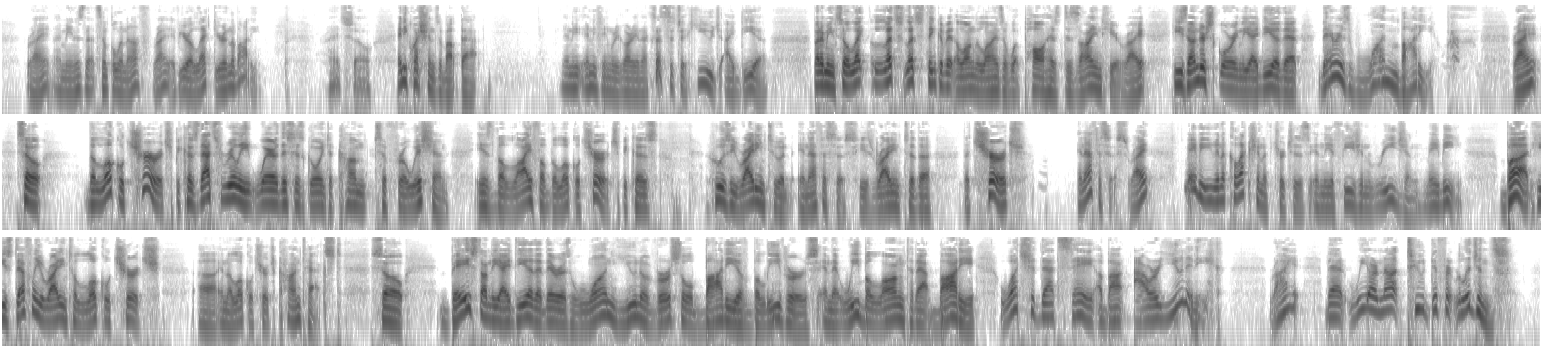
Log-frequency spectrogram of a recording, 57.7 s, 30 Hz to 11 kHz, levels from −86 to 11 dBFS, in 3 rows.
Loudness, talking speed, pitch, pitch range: -28 LUFS, 170 wpm, 115 Hz, 105-140 Hz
